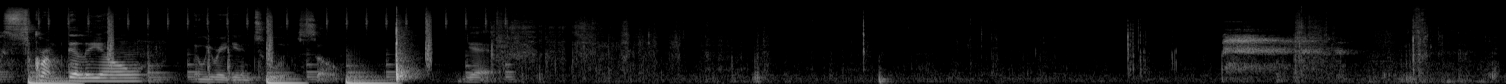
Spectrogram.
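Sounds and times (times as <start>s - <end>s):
crunch biting fried chicken: 9.5s - 11.0s.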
